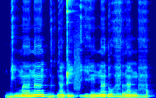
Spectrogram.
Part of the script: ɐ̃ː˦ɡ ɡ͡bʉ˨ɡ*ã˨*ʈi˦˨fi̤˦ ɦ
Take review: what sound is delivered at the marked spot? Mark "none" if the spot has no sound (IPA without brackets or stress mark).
ã˨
